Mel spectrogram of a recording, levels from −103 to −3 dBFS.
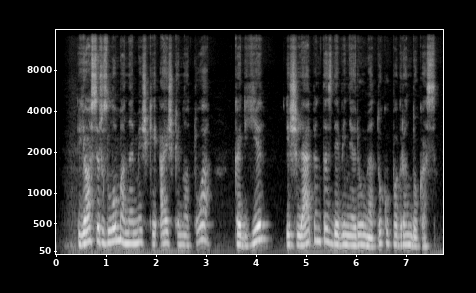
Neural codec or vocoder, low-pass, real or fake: none; 14.4 kHz; real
